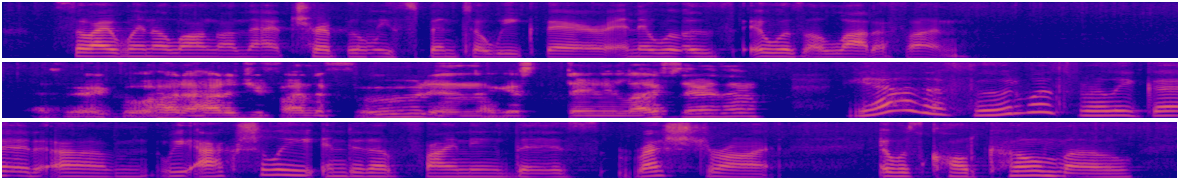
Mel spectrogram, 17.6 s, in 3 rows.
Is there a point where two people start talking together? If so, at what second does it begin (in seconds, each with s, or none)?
none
